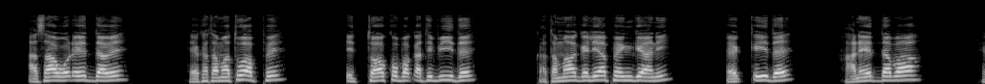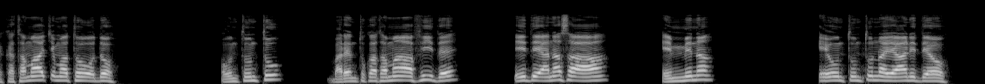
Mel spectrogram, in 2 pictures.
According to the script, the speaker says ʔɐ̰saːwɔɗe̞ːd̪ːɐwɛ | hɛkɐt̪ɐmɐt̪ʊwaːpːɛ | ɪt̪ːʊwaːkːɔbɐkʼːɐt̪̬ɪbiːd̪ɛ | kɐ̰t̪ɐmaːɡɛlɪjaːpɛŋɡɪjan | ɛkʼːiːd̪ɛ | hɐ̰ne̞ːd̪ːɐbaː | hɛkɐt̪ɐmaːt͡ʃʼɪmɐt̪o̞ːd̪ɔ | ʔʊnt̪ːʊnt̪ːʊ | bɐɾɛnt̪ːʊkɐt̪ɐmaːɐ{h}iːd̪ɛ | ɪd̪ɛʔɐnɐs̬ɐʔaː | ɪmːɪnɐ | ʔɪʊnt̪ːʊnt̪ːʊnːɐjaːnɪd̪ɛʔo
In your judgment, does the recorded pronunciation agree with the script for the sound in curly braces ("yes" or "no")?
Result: no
